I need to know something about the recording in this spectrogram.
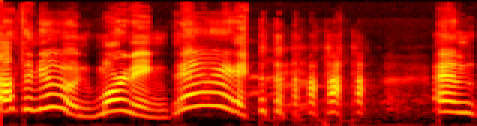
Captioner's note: laughs; audience laughing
